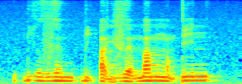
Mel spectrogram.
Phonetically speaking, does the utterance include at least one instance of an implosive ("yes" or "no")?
yes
